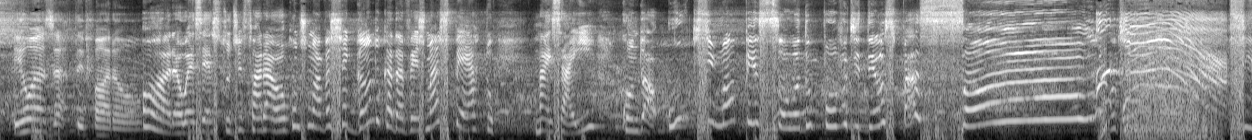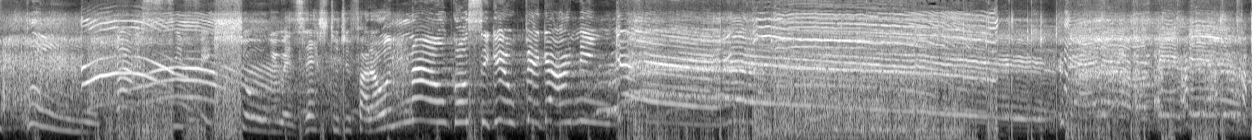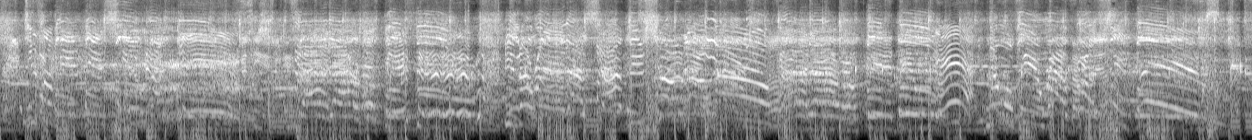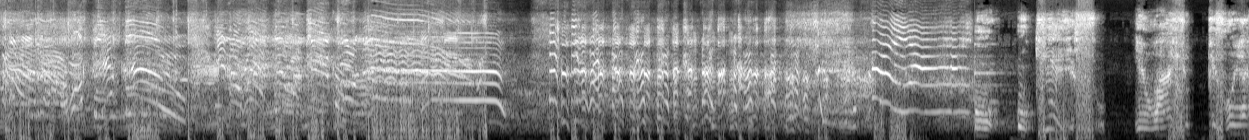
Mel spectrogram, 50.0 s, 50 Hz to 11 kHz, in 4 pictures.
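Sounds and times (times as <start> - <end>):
jumble of voices: 0.0 - 43.0
music: 19.5 - 42.4.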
